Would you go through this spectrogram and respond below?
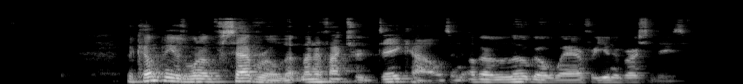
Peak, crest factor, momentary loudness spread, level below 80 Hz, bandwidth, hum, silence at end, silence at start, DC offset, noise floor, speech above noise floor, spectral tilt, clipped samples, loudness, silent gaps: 0 dBFS; 20 dB; 15 LU; -58 dBFS; 9.4 kHz; none; 0.6 s; 1.3 s; under 0.1%; -75 dBFS; 55 dB; -5.5 dB/octave; under 0.1%; -20 LUFS; none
